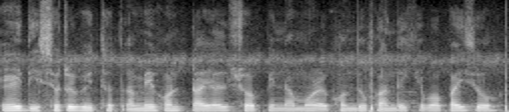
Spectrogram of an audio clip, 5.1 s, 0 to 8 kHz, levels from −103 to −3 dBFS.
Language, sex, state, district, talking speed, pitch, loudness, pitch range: Assamese, male, Assam, Sonitpur, 140 wpm, 125 Hz, -18 LUFS, 125-130 Hz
